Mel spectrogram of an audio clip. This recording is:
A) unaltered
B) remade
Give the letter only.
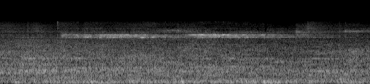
B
